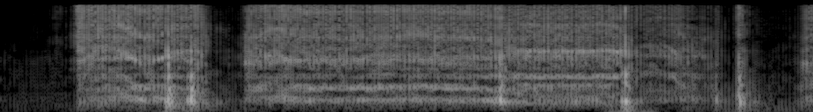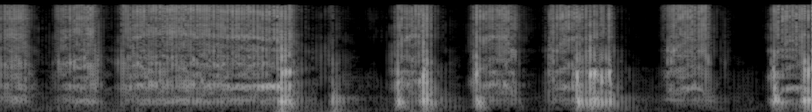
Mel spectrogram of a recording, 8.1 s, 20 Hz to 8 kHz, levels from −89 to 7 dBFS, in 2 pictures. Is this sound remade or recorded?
remade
